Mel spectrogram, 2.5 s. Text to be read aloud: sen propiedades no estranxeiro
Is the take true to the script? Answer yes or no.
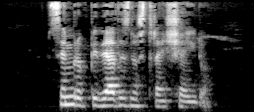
yes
